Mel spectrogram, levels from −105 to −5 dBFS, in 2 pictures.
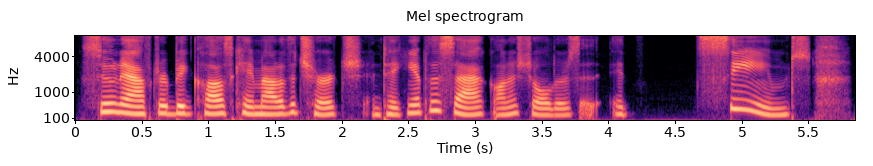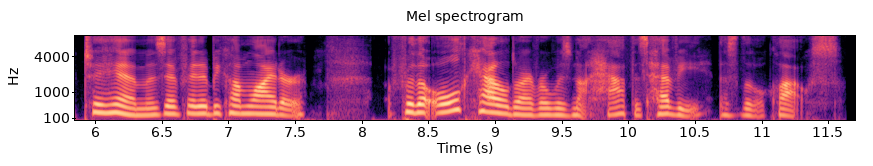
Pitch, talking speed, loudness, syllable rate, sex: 210 Hz, 205 wpm, -21 LUFS, 5.1 syllables/s, female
